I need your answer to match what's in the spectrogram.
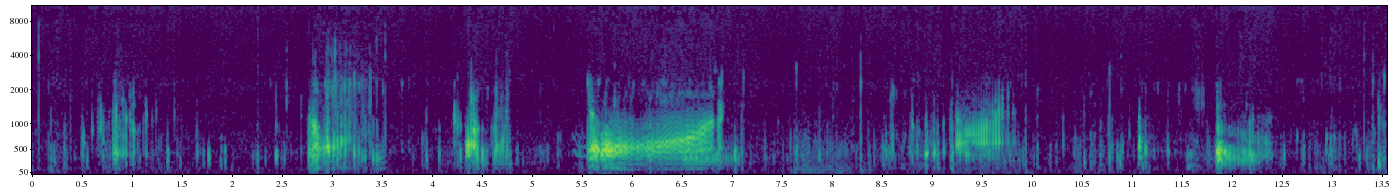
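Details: Irregular gurgling and a drawn-out rumbling growl from the belly late at night; ordinary stomach growling (borborygmi) from gas and fluid moving through the gut.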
